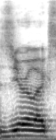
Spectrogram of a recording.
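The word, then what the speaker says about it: ZRX: Oxo or I mean I know people pronounce it zerx Z whatever you want to call it right but again this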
